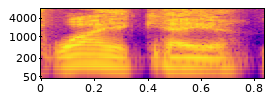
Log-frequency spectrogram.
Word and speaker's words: Waiakea: Is it Waiakea? – It's Waiakea.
